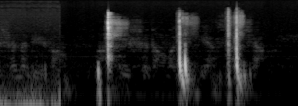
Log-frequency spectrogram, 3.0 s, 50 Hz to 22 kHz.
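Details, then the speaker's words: Three short, sharp snapping pops, some doubled, from a pico laser firing during a tattoo removal skin test on a shaded area: 5 mm spot, two passes per point, up to three taps where saturation is heavier. "To minimize trauma while maintaining optimal pigment removal, we'll skip the 4 mm and use the 5mm spot with two passes per point for the shaded area. Parameters can be adjusted flexibly. In areas with heavier saturation, you can tap three times on a single point."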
